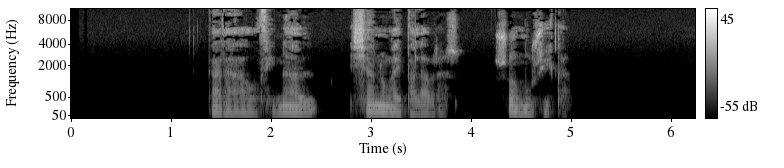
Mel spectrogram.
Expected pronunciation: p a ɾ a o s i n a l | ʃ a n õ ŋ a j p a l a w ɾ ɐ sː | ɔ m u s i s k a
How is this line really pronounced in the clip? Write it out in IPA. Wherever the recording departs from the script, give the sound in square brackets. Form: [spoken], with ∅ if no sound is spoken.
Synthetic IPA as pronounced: [k] a ɾ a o [f] i n a l | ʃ a n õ ŋ a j p a l a [β] ɾ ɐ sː | ɔ m u s i [∅] k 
